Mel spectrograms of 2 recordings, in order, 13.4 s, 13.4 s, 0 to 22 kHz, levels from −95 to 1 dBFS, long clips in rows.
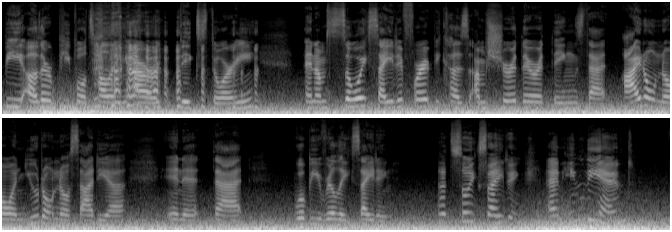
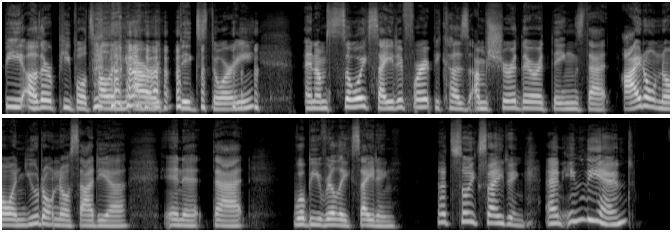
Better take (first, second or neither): second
